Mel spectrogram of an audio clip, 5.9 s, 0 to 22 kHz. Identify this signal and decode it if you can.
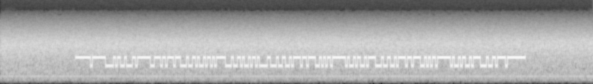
RTTY (50 baud, 450 Hz shift), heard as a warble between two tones, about 1100 Hz centre, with radio static and a steady whistle near 390 Hz. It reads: CQ DX DE G4DG G4DG K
